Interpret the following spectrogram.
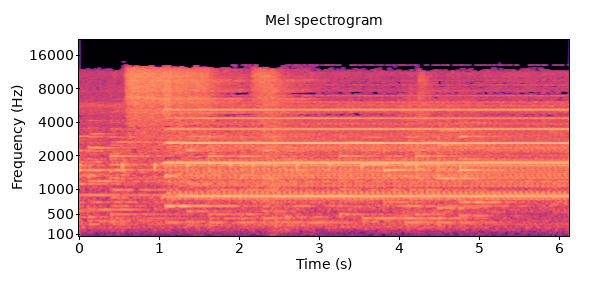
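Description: Station platform departure signal: short chime tones for about the first second, then a loud, steady ringing tone held for about five seconds, warning that the train is about to leave.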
